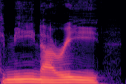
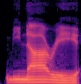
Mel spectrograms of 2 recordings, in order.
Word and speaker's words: Minari: Should be like Minari. Minari.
